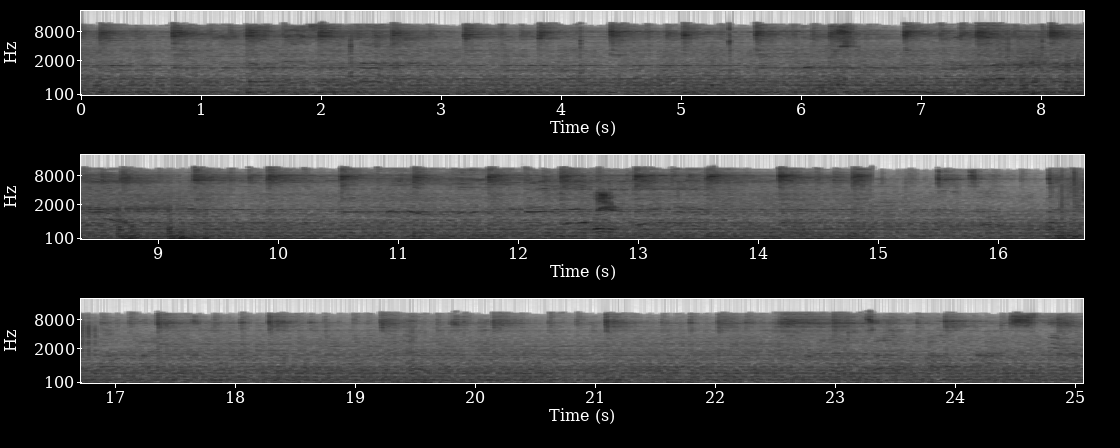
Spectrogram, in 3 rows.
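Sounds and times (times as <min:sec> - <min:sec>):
car road and engine noise: 0:00.0 - 0:25.0
music with singing on car stereo: 0:00.0 - 0:25.0.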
